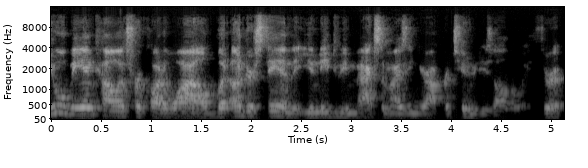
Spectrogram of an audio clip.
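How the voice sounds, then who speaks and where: Speaking with lively intonation, a man's voice sits fairly high. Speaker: university student success staff, webinar presenter. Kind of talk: webinar presentation. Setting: video call webinar. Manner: fast; many filler ums.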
